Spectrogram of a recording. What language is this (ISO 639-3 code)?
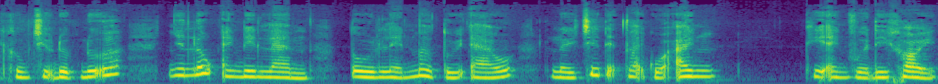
vie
